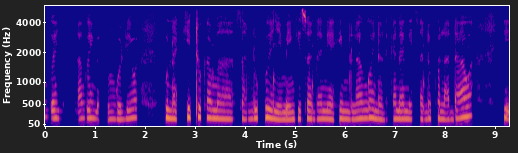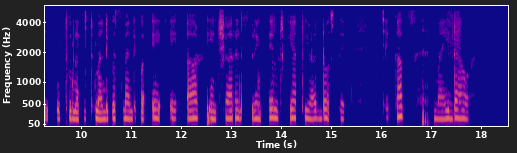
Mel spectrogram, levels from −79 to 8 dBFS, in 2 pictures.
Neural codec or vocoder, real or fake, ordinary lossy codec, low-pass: none; real; Opus, 32 kbps; 5.4 kHz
